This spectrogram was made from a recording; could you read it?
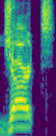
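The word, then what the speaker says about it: DJ Artt: And my name is Jared, aka DJ Art, with two T's for a double dose of that tink tink. The D is silent, so it's just Jart.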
